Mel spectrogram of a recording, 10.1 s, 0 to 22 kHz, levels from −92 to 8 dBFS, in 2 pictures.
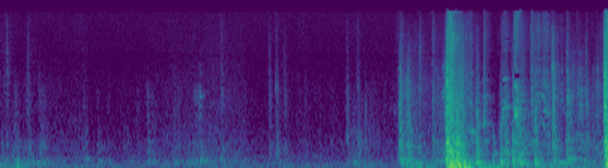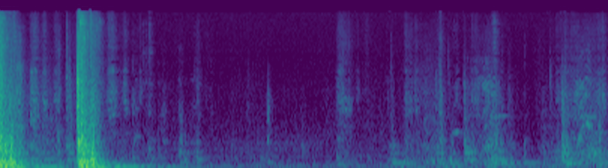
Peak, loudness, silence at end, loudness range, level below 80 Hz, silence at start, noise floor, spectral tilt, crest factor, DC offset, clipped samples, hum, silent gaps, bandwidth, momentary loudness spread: -6 dBFS; -26 LUFS; 0.05 s; 5 LU; -36 dBFS; 0.15 s; -63 dBFS; -5 dB/octave; 26 dB; under 0.1%; under 0.1%; none; none; 16.5 kHz; 28 LU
